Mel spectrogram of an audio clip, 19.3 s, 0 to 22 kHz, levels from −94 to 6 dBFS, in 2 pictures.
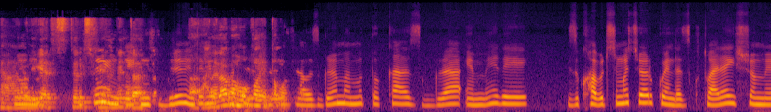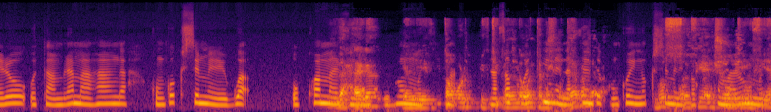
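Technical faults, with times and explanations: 0.0–3.77 s, speech suppressed in double talk: the speech dips by about 15 dB in pieces totalling roughly 1.5 s, likely an echo canceller turning down both its own talker and the loudspeaker echo while they overlapped.
0.25–3.67 s, echo leak: a faint copy of the speech trails about 241 ms behind, roughly 15 dB lower, likely loudspeaker echo that the loudspeaker side's canceller failed to remove.
14.16–19.22 s, echo leak: the delayed copy returns about 246 ms late and stronger, roughly 10 dB below the speech, likely uncancelled loudspeaker pickup sent back down the line.
14.38–17.29 s, speech suppressed in double talk: the speech drops out in fragments, dipping by about 20 dB for under a second in total, likely suppression triggered by overlapping talk.
18.25–18.61 s, speech suppressed in double talk: a brief ducking of about 10 dB lasting only around 70 ms, likely the canceller again mistaking overlap for echo.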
